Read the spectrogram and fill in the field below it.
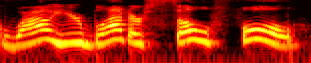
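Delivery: mock amazed tech. Ultrasound tech marvelling at the bladder, loud slow mock wonder. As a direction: ham up the oblivious tech's amazement. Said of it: "she's like".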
